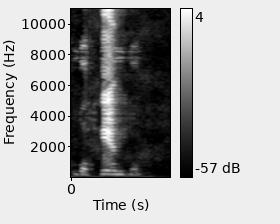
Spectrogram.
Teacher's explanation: Por ejemplo, en 200 pronuncia, como yo estoy diciendo ahora, 200. No pronuncia esa S implosiva de 200.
